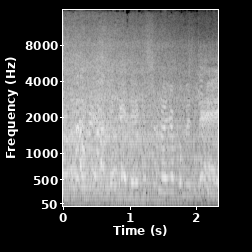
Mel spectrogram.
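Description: Several women's voices talking over one another: lively conversational chatter.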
